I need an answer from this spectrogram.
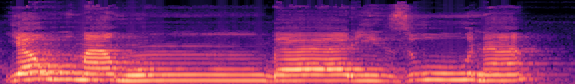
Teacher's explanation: itu disebut dengan hukum Ikhfa Syafawi cara membacanya adalah ee ee menyamarkan huruf mim ke dalam huruf ba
